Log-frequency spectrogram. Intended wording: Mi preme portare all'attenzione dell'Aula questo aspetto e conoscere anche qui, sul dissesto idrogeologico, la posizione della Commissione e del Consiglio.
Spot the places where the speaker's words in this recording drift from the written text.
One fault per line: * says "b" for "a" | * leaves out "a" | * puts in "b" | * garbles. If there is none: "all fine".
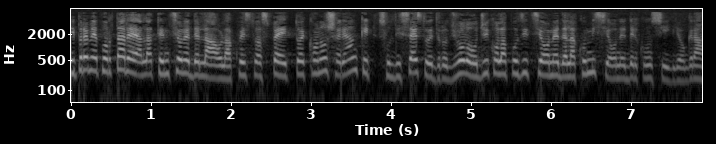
* leaves out "qui"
